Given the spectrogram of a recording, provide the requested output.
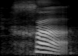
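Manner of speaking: خا with a rough scrape at the back; gargle-like خا; Arabic khaa. Shown as a demonstration. Teacher shows the scraping خا sound. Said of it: "تو آپ لفظ ادا کریں گے".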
